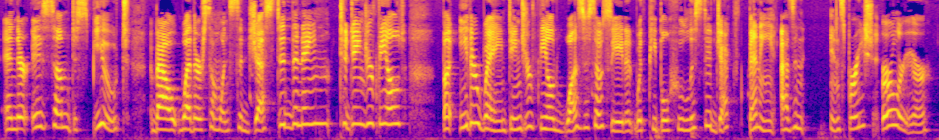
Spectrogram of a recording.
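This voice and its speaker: A woman in her twenties with a fairly high voice presents a scripted essay. She speaks as a narrator guiding viewers through her material. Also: unhurried, a bit bright. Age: 20s.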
